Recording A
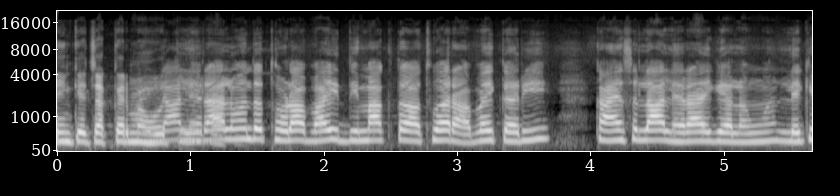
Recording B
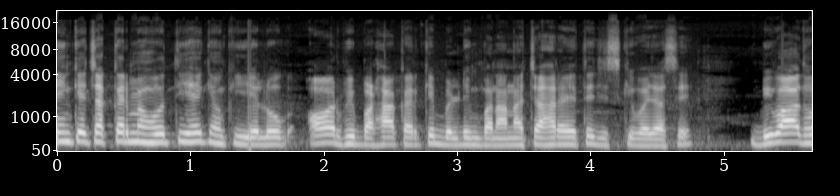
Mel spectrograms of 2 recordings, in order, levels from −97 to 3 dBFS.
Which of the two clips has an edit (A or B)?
A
